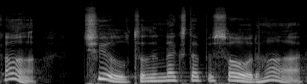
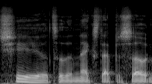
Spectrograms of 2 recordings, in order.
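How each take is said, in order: First: High, slow mock-mom voice; drawn-out, amused imitation of his Russian mom puzzling over the lyric; imitating mom. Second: Said in the usual way. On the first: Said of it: "she'd be like". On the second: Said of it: "Snoop said".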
